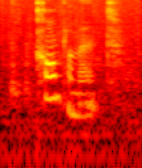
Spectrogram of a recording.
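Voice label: "compliment", US English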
